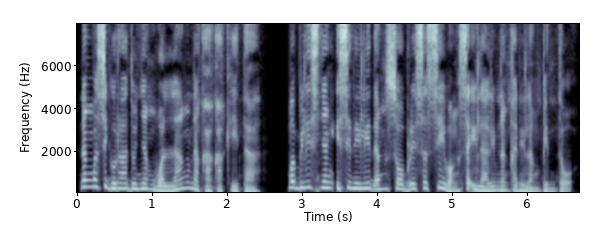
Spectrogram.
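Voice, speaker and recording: A woman's voice: medium pitch, very animated, brisk, dark tone, dry recording, clean studio sound. A woman reading a scripted love story as a dramatic narrator.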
